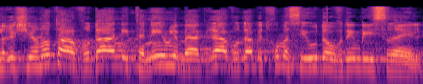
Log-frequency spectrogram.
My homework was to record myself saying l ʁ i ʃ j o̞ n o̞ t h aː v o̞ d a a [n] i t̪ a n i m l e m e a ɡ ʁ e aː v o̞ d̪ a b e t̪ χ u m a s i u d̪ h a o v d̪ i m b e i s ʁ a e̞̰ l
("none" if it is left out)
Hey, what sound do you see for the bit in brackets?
n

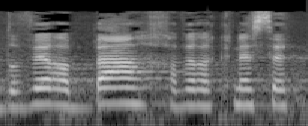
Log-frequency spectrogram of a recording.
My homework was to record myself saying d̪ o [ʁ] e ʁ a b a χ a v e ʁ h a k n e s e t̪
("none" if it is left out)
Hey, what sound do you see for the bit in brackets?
v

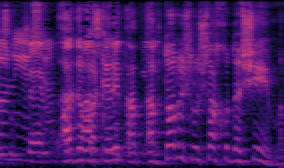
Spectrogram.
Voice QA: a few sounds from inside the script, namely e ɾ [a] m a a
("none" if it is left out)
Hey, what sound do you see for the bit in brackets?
i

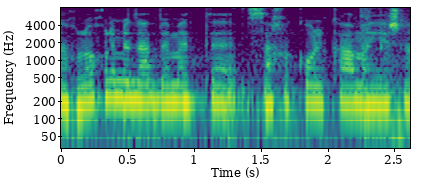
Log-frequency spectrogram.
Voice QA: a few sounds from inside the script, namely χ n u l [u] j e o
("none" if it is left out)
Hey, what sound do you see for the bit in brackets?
o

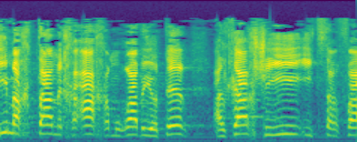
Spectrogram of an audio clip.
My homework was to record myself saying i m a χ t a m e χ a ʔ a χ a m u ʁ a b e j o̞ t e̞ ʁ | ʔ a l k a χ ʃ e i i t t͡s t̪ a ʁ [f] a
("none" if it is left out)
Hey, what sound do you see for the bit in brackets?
f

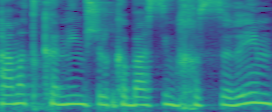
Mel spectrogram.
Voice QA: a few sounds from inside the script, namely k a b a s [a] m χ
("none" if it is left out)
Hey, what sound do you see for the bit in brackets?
i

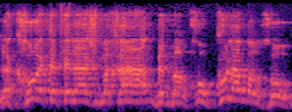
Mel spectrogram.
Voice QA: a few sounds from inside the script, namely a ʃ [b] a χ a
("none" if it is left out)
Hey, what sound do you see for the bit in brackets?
b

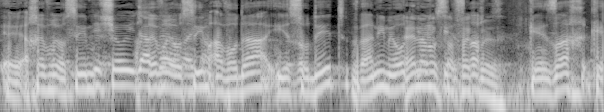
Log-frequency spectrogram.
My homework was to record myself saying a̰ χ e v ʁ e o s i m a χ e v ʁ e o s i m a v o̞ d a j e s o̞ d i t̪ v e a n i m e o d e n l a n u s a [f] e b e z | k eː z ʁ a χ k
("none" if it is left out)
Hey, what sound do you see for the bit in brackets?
f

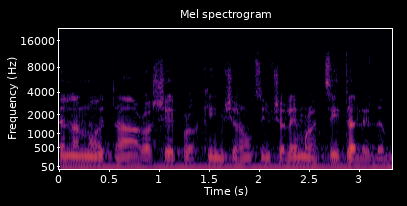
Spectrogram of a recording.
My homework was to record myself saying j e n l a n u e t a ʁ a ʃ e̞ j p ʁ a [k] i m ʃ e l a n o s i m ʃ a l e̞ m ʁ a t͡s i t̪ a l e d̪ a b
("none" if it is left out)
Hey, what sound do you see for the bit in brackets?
k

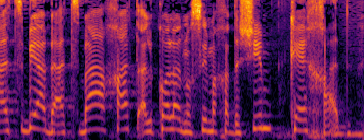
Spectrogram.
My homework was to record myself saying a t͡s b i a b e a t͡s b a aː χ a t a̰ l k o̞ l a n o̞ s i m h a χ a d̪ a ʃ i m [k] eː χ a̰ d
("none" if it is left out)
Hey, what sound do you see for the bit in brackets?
k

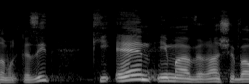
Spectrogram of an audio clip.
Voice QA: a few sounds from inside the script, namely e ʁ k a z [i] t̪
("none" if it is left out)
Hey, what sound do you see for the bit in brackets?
i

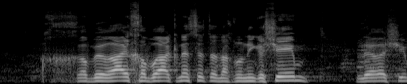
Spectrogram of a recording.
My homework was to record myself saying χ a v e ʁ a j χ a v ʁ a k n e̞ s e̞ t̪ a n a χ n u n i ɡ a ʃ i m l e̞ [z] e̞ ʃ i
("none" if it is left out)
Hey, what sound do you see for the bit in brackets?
ʁ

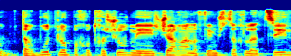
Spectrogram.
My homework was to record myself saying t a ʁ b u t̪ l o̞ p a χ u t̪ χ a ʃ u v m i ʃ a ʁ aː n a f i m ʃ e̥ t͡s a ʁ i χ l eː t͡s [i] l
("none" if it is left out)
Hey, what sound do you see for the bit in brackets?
i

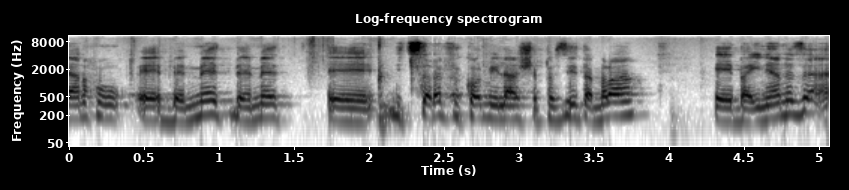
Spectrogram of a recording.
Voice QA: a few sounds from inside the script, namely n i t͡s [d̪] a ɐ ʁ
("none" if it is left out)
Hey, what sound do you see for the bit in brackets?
t̪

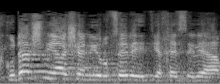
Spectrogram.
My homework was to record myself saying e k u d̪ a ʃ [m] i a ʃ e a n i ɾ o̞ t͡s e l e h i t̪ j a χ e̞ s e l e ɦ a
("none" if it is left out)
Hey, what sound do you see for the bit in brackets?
n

